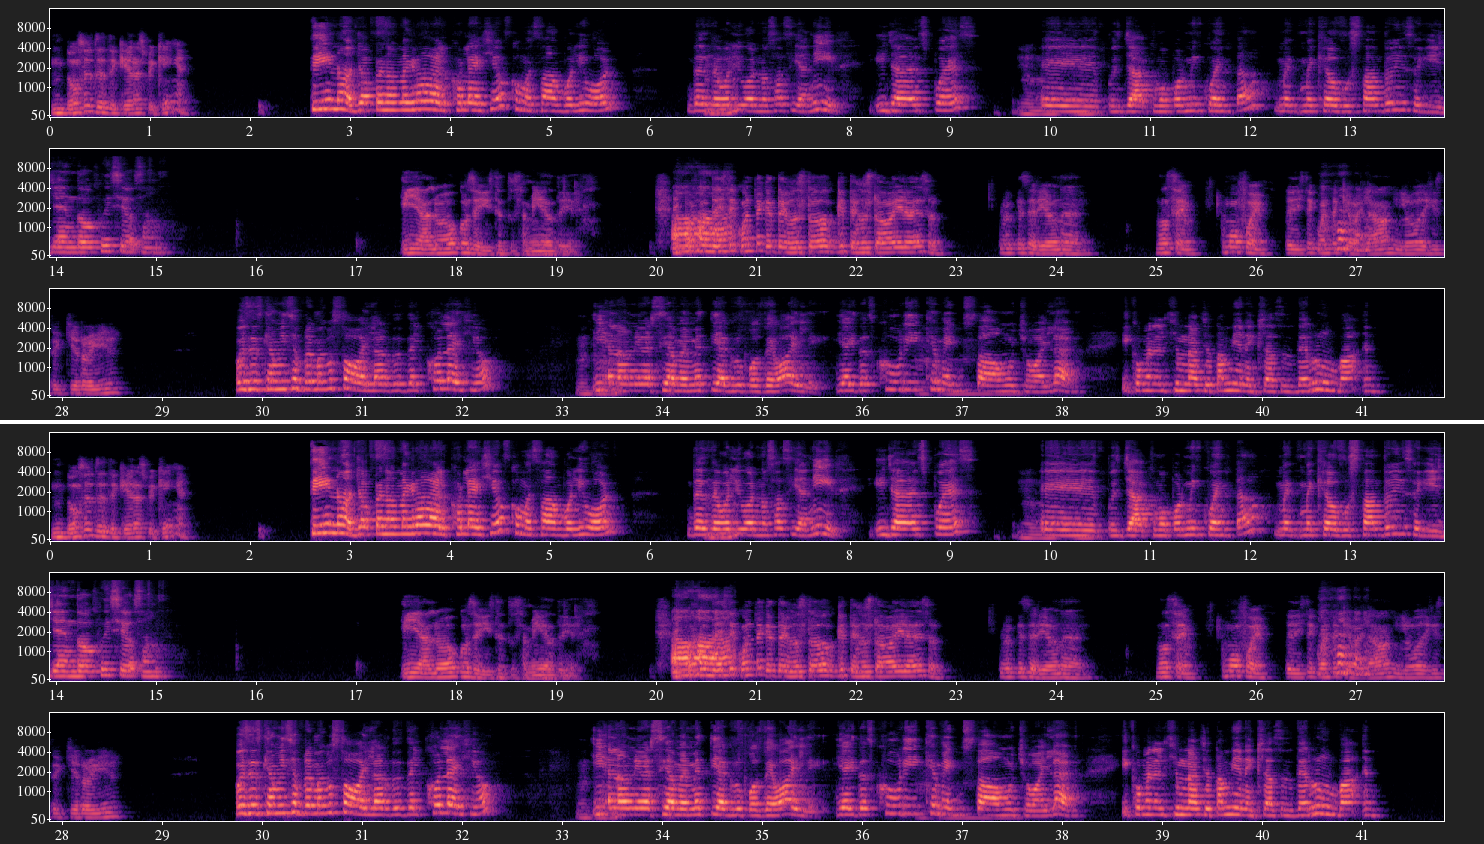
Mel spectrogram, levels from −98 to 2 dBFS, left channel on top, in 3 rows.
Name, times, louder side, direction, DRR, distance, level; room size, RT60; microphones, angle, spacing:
voice 1, 0.0-1.3 6.5-6.9 9.7-10.4 17.4-19.4 20.0-22.9 23.4-24.3 25.0-25.4 25.6-28.6 33.1-33.6 36.5-37.2, equal, 30° left, 1.4 m, -37 dB
voice 2, 2.6-5.7 6.4-7.9 8.2-9.2 9.9-15.1 20.1-20.8 26.8-27.0 29.7-32.3 33.3-38.2 38.6-41.1, right 4 dB, 70° right, 1.0 m, -28 dB
3.1 x 3.0 x 3.5 m
head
